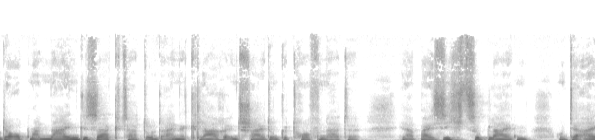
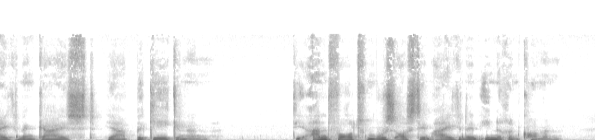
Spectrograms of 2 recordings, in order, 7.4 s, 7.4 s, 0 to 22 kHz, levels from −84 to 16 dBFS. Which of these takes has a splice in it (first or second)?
second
